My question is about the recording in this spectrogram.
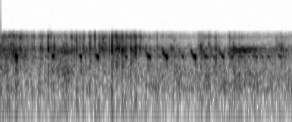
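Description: Faint outdoor background noise with a scatter of small, high, short chirps.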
